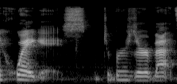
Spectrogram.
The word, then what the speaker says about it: juegues: So in order to get that G sound, we're going to add a U. Juegues, juegue, jueguen. The U is just there to help us preserve the sound.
